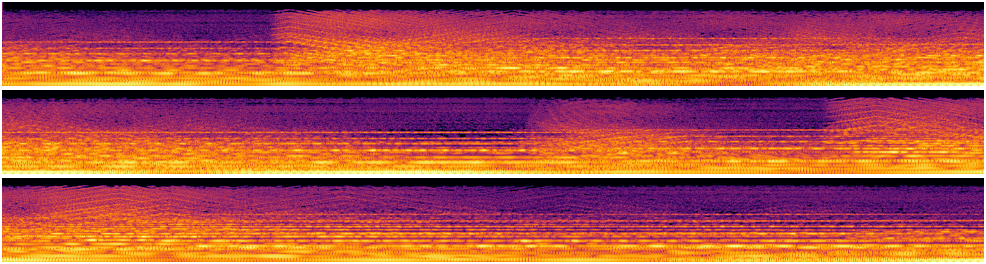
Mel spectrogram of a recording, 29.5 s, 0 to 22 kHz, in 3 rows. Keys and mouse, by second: 0.0-0.2 typing, 1.4-4.4 drag, 4.4 typing, 5.2-6.7 alt+shift+drag, 6.8 click, 7.1-7.8 drag, 7.8 ctrl+s, 8.1 alt+a, 8.9 alt+click, 9.7 ctrl+alt+shift+click, 10.2-12.0 alt+shift+drag, 13.8-14.5 ctrl+alt+drag, 14.8-15.3 alt+shift+drag, 15.5-16.0 ctrl+alt+drag, 16.5-22.9 alt+drag, 23.2 ctrl+alt+click, 23.7 ctrl+alt+shift+click, 24.8-25.3 alt+shift+drag, 25.3-26.2 drag, 26.7-28.0 drag, 28.1-28.8 drag, 28.9-29.3 drag.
